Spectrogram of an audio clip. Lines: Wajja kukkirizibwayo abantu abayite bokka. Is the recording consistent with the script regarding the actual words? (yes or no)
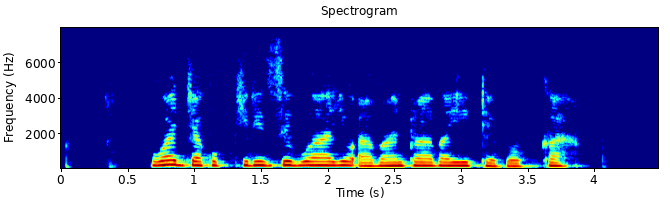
yes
